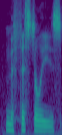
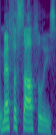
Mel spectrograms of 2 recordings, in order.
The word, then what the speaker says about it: Mephistopheles: good night I up the pronunciation of myth mephista lee's at the start of this yes you did it's more meth Asaf police methods awfully mephistopheles thank you and that's and that's the perfect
